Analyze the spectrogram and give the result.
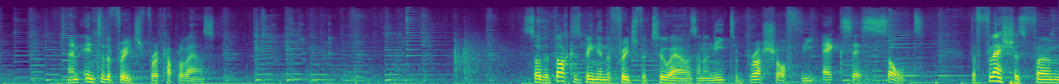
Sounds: speech
music

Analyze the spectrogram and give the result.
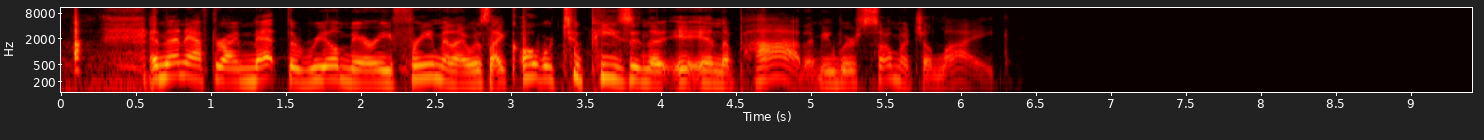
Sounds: speech

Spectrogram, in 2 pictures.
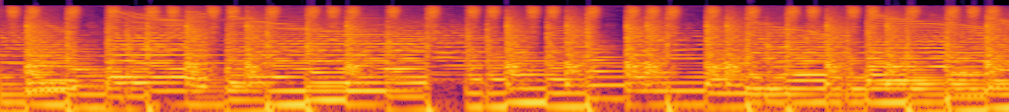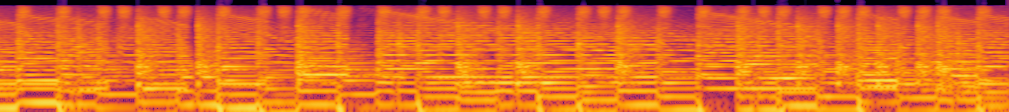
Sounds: music

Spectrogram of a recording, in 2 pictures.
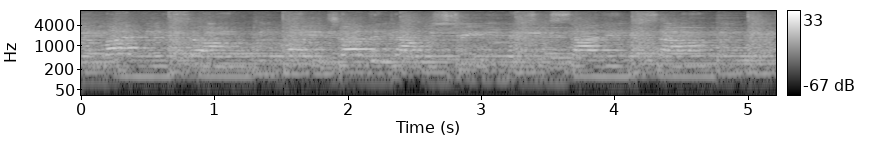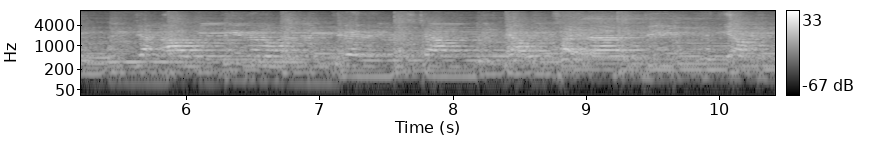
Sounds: music

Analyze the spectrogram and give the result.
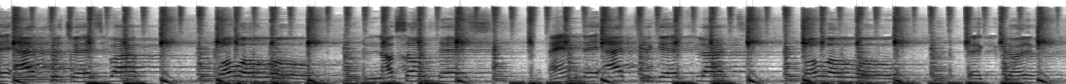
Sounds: music

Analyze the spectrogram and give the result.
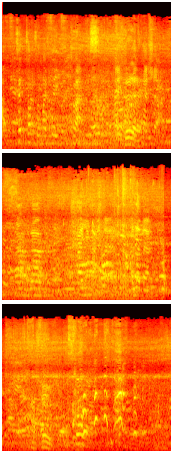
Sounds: speech
inside a public space

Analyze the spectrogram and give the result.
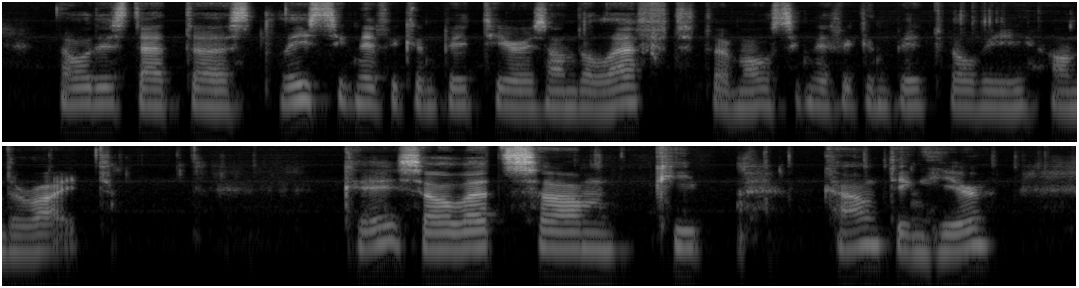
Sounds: speech

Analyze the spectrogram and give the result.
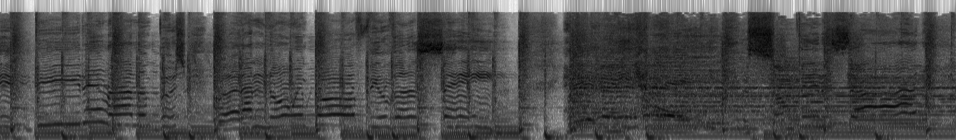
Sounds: music

